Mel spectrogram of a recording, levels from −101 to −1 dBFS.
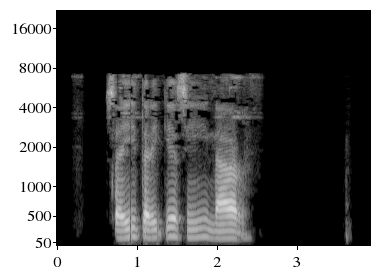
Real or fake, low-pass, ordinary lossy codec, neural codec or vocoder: real; 7.2 kHz; MP3, 32 kbps; none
